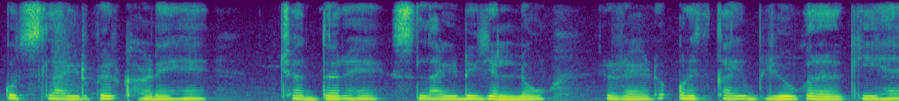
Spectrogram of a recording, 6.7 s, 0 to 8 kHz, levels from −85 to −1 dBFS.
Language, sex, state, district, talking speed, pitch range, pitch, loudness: Hindi, female, Rajasthan, Jaipur, 140 wpm, 210-220 Hz, 215 Hz, -14 LUFS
